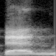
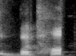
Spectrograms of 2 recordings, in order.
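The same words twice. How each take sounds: First: Baton squashed to "BAT-n"; wrong-way Baton. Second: Baton as "buh-TON"; corrected Baton. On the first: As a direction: say Baton like "batten", stress first. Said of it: "that's like saying it's not". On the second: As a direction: say Baton with a full second syllable, "ba-TON". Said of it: "it's not Baton Rouge". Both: Shown as a demonstration.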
